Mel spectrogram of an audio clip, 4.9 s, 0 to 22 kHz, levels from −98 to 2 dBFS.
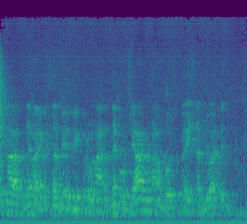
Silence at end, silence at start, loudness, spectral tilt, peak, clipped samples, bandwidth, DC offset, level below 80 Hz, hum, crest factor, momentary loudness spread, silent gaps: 0 s; 0 s; -32 LUFS; -5 dB/octave; -12 dBFS; under 0.1%; 17 kHz; 0.3%; -60 dBFS; none; 20 dB; 6 LU; none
